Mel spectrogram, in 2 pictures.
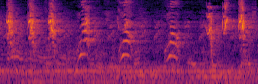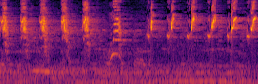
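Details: Long-tailed shrike in full song, a fast series of sharp high chirps repeated more than twice a second, mixed with short lower slurred whistles and a few downward-curving notes, over a low steady hum.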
